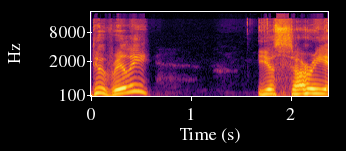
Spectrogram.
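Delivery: put-on chuckling through words. Retelling a video of someone laughing at an opponent: imitating someone laughing. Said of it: "He's laughing".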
